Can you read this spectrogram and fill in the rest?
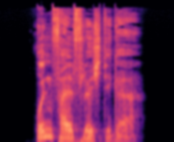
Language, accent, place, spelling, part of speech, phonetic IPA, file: German, Germany, Berlin, unfallflüchtiger, adjective, [ˈʊnfalˌflʏçtɪɡɐ], De-unfallflüchtiger.ogg
- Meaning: inflection of unfallflüchtig: 1. strong/mixed nominative masculine singular 2. strong genitive/dative feminine singular 3. strong genitive plural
